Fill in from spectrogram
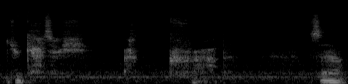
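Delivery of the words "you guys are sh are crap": hushed scornful aside, almost whispered; muttered jab. Retold or imitated. Fan judging the Avengers, hushed scorn. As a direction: mutter it under your breath. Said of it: "You think".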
